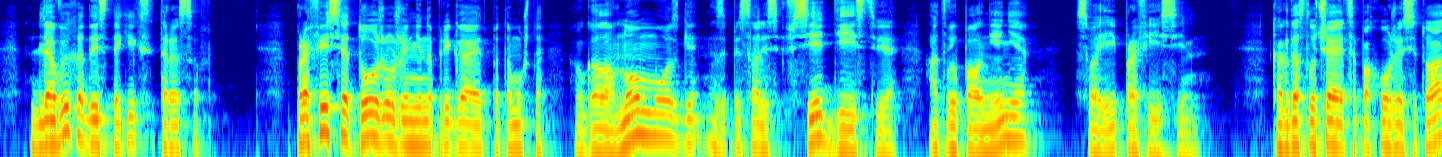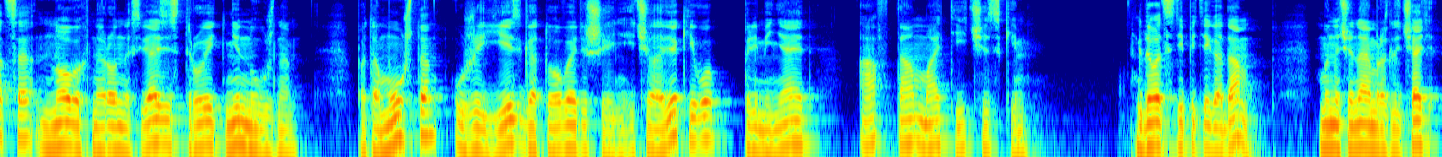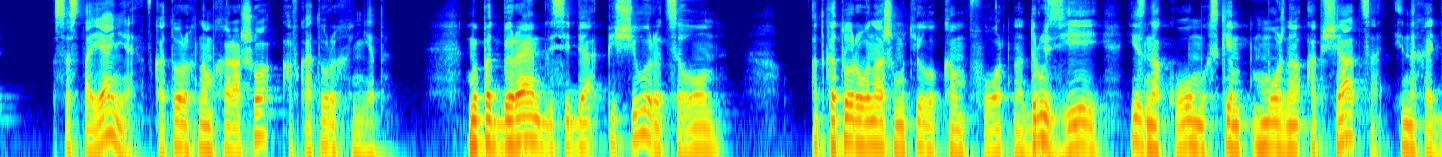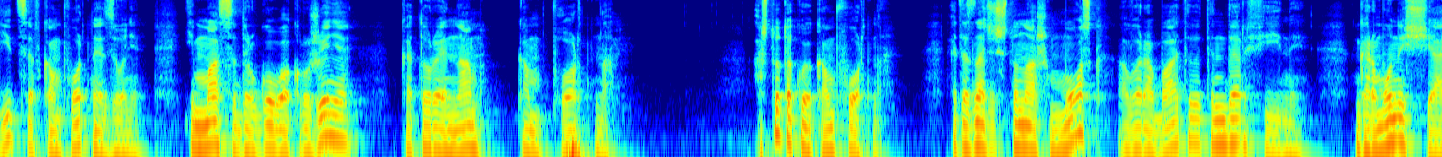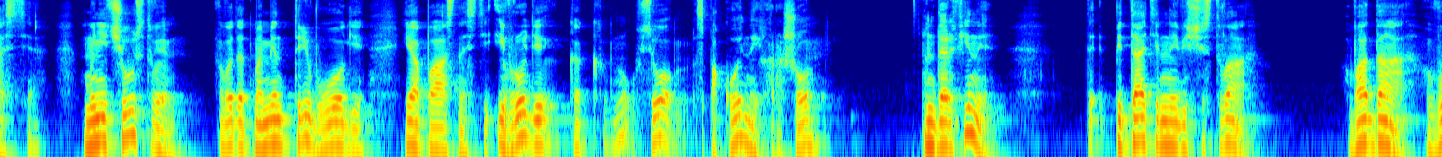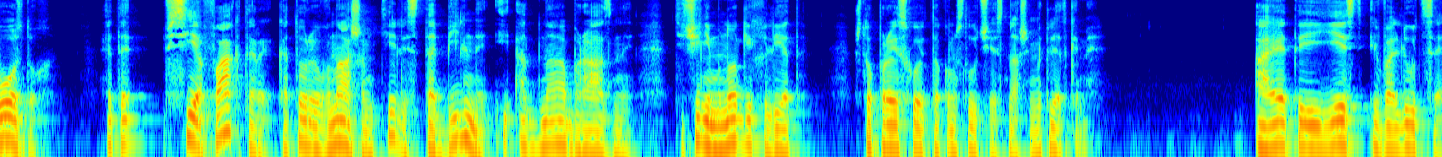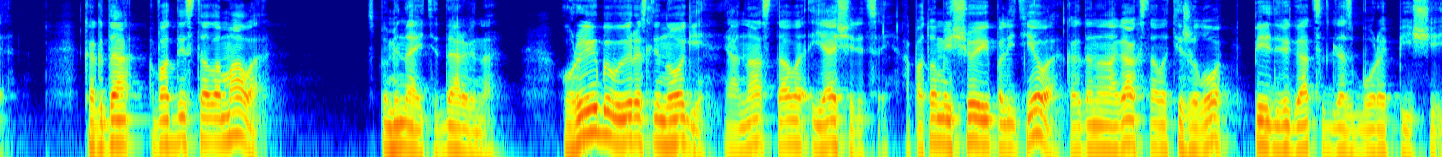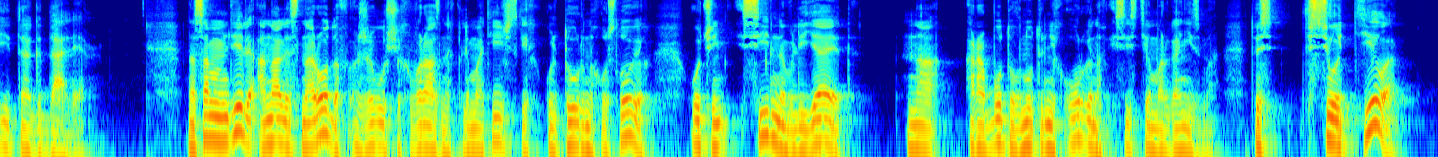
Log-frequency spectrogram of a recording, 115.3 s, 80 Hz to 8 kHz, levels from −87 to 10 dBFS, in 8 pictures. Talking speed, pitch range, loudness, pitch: 110 wpm, 95-120 Hz, -19 LUFS, 105 Hz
